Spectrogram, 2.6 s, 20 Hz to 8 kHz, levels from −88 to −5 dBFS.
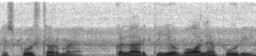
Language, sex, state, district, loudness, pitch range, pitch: Hindi, female, Bihar, Samastipur, -17 LUFS, 120-130 Hz, 125 Hz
